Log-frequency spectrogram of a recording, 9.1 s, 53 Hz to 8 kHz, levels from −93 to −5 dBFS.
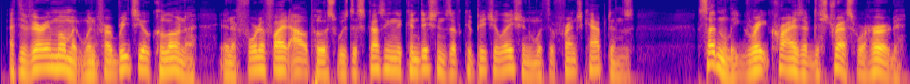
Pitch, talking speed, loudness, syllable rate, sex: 110 Hz, 185 wpm, -21 LUFS, 6.2 syllables/s, male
